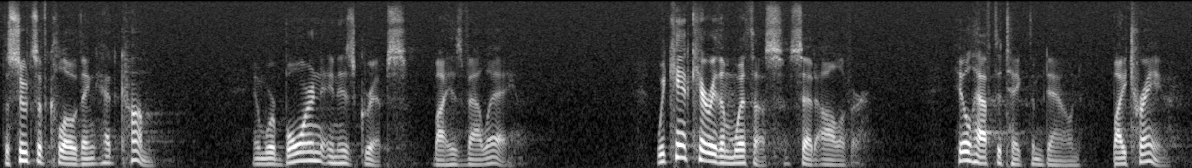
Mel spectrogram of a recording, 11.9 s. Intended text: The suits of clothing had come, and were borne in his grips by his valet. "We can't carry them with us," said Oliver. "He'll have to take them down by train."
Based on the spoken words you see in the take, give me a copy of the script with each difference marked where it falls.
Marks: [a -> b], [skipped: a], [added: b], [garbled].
The suits of clothing had come, and were borne in his grips by his valet. "We can't carry them with us," said Oliver. "He'll have to take them down by train."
